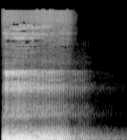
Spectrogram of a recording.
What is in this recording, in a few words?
happy; dota; tiny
